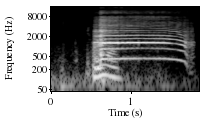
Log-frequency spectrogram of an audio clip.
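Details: 2007 Mitsubishi Lancer heater/AC blower motor, removed and powered out of the housing: loud steady high squeal about a second, pitch falling as it stops; debris came out afterwards and the fan then spun more freely.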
